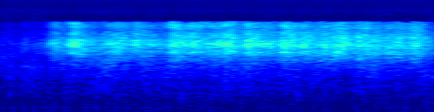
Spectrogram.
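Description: Faint applause from a seated audience, a steady patter of hand claps that starts about a quarter second in.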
